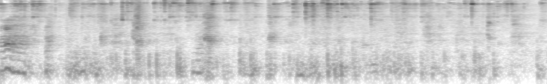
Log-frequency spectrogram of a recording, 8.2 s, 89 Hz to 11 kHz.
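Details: Two young dogs, a Beagle mix of 17 months and a Great Pyrenees of 10 months, at play; short grumbling growls and snorts come in quick irregular bursts amid thumps and scuffling.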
